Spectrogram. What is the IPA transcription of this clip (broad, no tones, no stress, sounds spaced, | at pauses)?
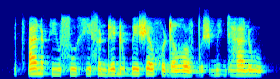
t͡sʼ a ɳ ʌ k i sʷ ɯ x i s o ɳ ɖ e ɖ u ɓ e ʃ ɛ χʷ ʌ ɖ a ʁʷ ʌ v d̪ o ʃ ɓ i ɡʱ a ɳ u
